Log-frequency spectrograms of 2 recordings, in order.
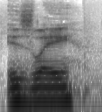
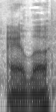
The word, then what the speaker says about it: Islay: It looks like it says Islay, but it's actually pronounced Islay.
